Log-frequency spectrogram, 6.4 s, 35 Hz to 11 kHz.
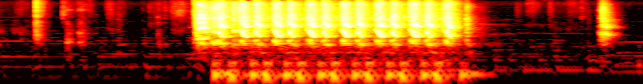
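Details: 1992 Yamaha Virago XV535 V-twin after engine rebuild: about three seconds of even starter cranking, roughly three pulses a second, never firing; crank no start, no spark found.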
